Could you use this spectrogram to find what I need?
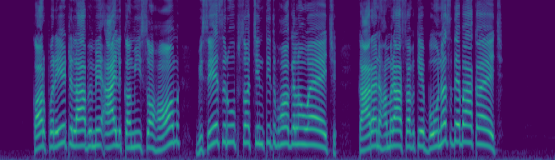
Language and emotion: Maithili, fearful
